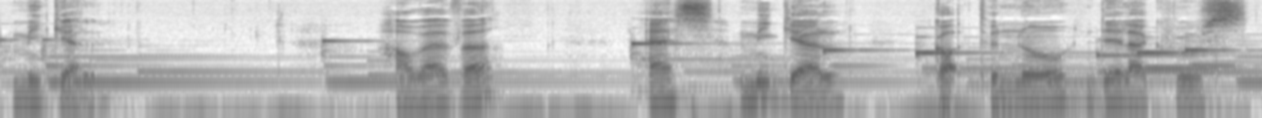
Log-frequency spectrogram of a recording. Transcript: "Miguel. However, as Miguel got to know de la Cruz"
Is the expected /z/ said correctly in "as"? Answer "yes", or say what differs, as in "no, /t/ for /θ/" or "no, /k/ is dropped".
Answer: no, /s/ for /z/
